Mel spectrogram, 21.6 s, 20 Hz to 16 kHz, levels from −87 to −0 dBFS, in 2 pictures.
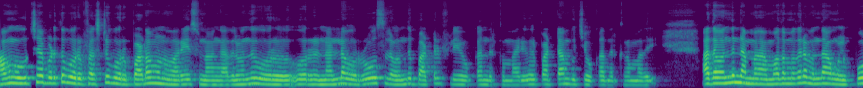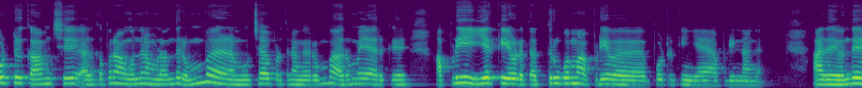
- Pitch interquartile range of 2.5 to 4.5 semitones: Yes, average, 3.2 semitones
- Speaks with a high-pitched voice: Yes, high, 200 Hz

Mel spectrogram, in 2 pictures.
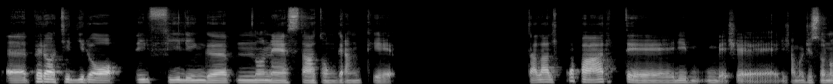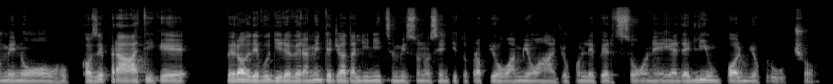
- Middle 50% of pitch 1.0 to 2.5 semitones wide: Yes, narrow, 2.1 semitones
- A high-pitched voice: No, very low, 90 Hz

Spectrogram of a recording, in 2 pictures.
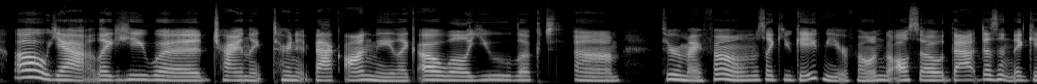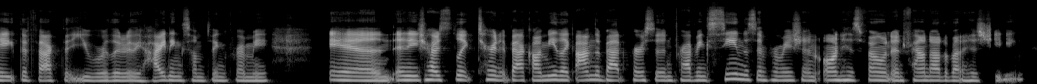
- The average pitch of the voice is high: Yes, high, 195 Hz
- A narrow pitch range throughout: Yes, narrow, 2.1 semitones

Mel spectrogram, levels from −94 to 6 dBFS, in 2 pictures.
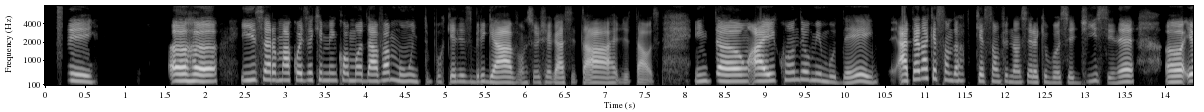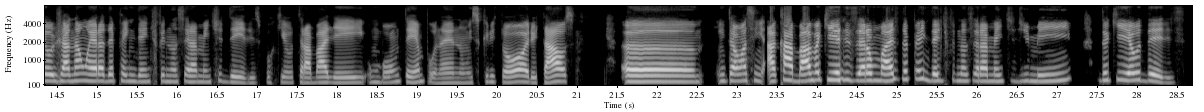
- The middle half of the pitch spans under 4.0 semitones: Yes, average, 3.6 semitones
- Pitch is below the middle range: No, high, 235 Hz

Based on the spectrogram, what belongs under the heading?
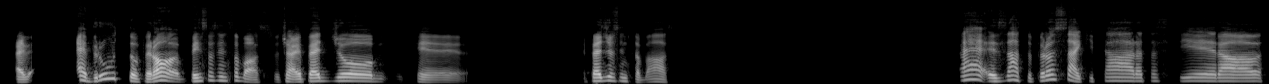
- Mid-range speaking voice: Yes, medium, 155 Hz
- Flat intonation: No, average, 4.0 semitones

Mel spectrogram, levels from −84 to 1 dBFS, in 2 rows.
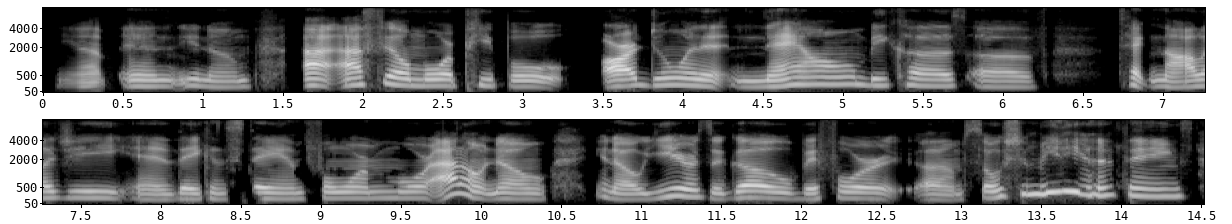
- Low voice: No, medium, 175 Hz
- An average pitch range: Yes, average, 3.8 semitones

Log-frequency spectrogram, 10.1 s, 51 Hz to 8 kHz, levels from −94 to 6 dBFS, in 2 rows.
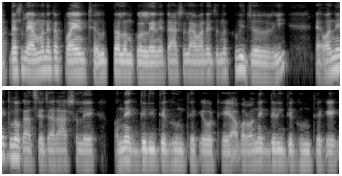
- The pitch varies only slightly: Yes, narrow, 2.0 semitones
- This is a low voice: Yes, low, 110 Hz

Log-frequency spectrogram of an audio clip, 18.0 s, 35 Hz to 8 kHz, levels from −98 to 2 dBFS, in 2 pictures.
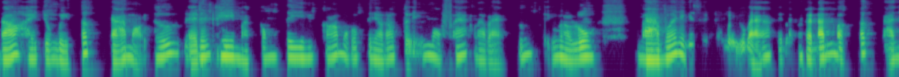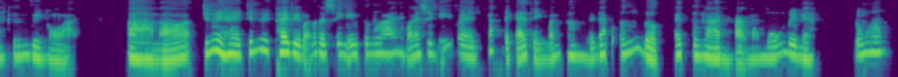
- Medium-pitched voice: Yes, medium, 155 Hz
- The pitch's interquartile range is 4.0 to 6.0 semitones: Yes, average, 5.1 semitones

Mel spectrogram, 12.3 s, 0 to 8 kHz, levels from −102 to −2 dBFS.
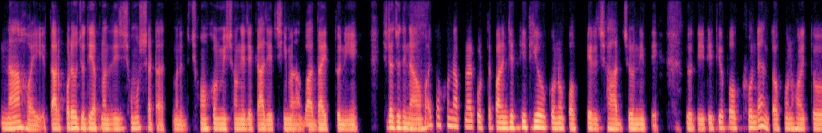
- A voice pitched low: Yes, low, 110 Hz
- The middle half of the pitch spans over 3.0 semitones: No, narrow, 2.6 semitones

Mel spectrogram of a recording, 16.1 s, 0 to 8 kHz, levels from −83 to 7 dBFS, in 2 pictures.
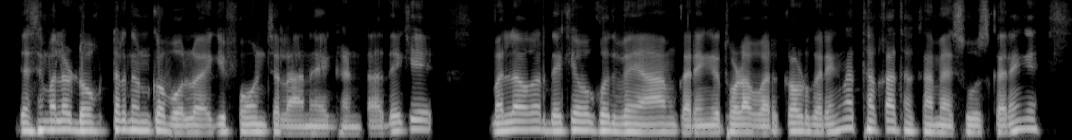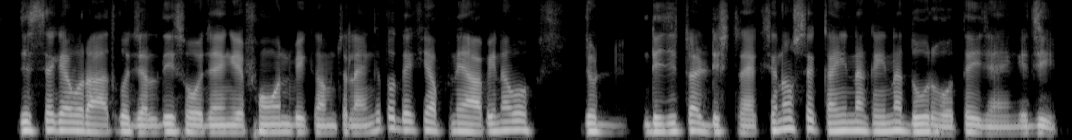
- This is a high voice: No, low, 120 Hz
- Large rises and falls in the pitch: No, average, 3.5 semitones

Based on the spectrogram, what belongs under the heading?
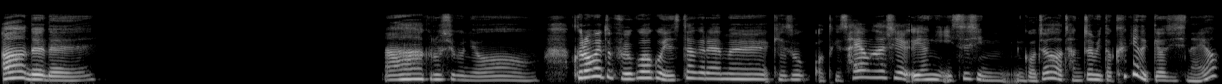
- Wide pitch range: Yes, wide, 5.8 semitones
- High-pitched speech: Yes, high, 230 Hz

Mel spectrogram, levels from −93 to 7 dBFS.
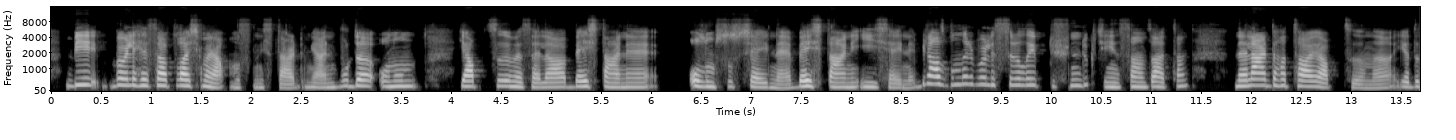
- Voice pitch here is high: Yes, high, 220 Hz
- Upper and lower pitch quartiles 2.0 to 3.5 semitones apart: No, average, 4.5 semitones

